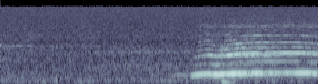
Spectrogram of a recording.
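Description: A child's long, high-pitched vocal cry while hanging from a zip line, starting about a second and a quarter in and held with a slight rise in pitch.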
